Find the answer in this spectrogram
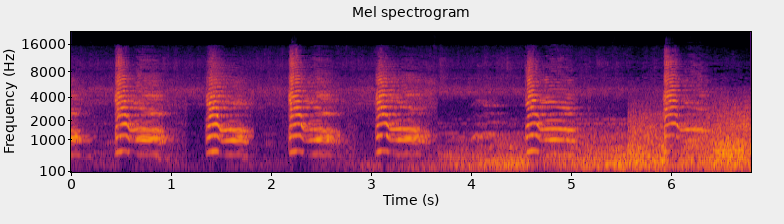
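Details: Peacock calling repeatedly: loud, honking harmonic wails roughly once a second, then rumbling noise and a droning background that grows louder toward the end.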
